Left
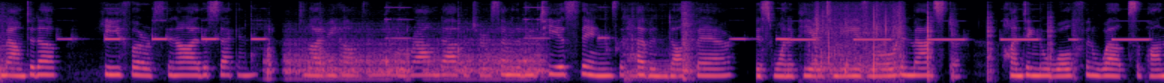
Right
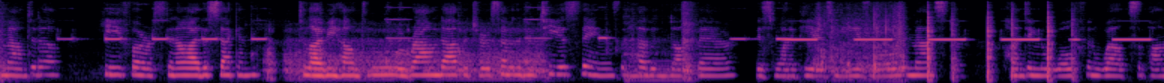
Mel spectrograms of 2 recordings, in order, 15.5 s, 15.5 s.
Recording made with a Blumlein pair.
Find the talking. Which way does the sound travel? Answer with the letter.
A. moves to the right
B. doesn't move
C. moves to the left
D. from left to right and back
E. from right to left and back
D.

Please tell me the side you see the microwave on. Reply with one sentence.
You can hear the microwave on the left.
